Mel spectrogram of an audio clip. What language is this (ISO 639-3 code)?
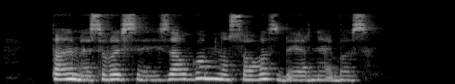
ltg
